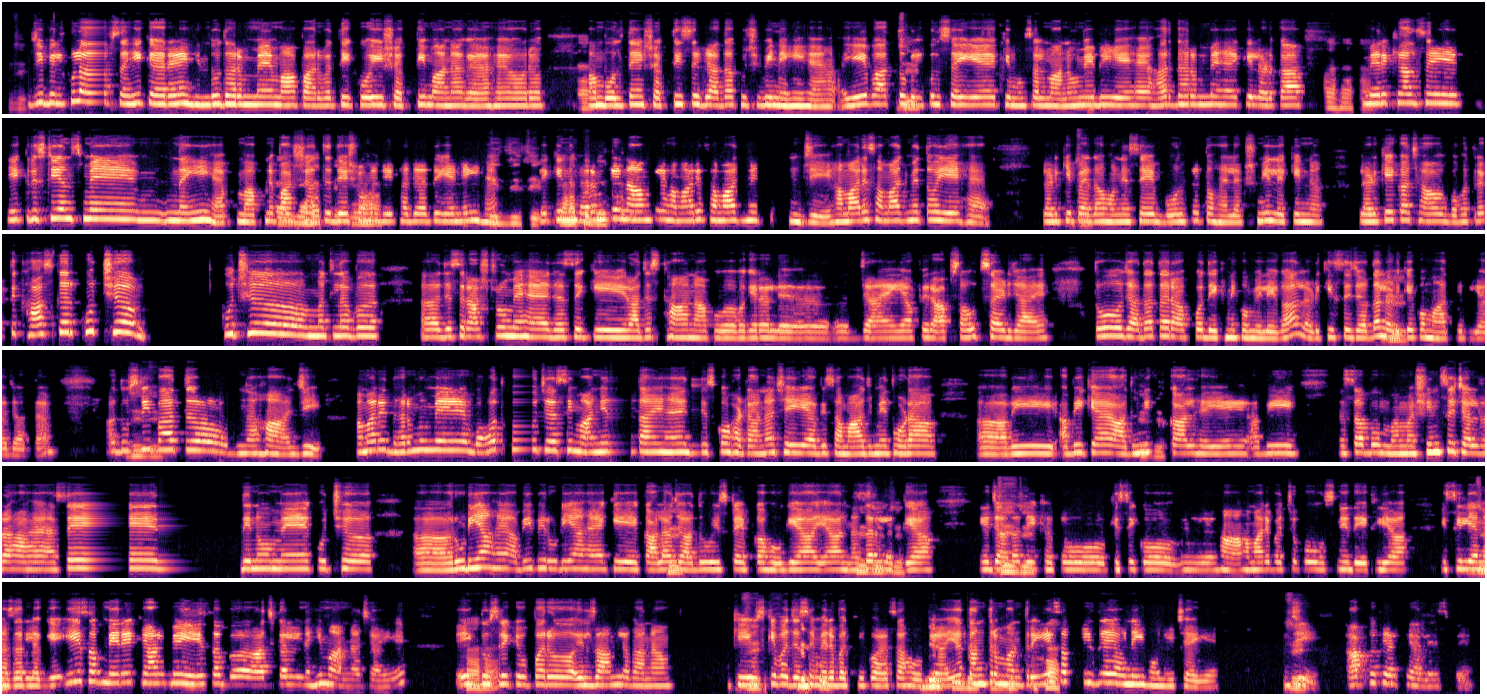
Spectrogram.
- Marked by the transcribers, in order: static; distorted speech; in English: "क्रिश्चियंस"; in English: "साउथ साइड"; sniff; in English: "टाइप"
- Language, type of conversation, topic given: Hindi, unstructured, धार्मिक मान्यताएँ समाज में तनाव क्यों बढ़ाती हैं?
- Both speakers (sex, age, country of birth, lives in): male, 18-19, India, India; male, 20-24, India, India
